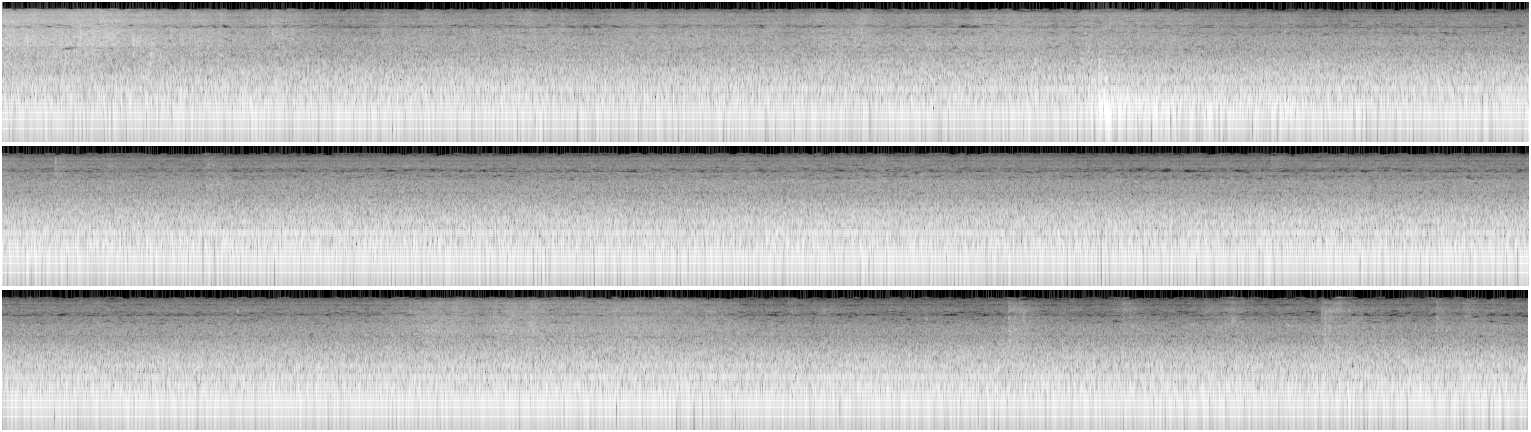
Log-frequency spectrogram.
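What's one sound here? A pump motor hums steadily.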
